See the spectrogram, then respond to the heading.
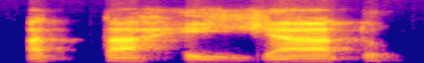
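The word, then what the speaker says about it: التحيات: تا پر تشدید ہے، پھر ہا کے نیچے زیر ہے کسرہ، پھر جا پر تشدید ہے، التحیات، تو کی آواز 1 سیکنڈ کی آواز لمبی ہوگی. تو یہ ہے اس کا صحیح تلفظ.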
